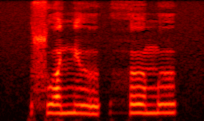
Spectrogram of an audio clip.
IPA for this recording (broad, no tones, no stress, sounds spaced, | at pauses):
sʷ ʌ nʲ ɯ | h ɵ m ɯ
